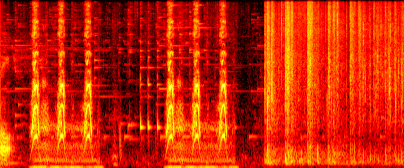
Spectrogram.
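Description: A dog barking: two runs of three short barks about half a second apart, with a pause between the runs. From about five seconds in, a noisy clatter of rapid clicks takes over.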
